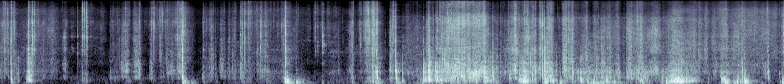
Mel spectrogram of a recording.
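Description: Tape being torn and pulled away and white wrapping and foam sheet crinkling and rustling as a package is unwrapped by hand, with scattered rustles and clicks and a longer spell of ripping and rustling about halfway through.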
